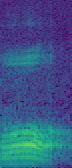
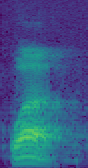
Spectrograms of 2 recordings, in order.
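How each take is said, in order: First: The vowel sounds heavy and rounded, like o. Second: The vowel sounds light and open, like a. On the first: The speaker calls it wrong. "Jangan wo dulu" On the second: The speaker calls it right. "kalau wawunya sudah tebal, eh sudah tipis"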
